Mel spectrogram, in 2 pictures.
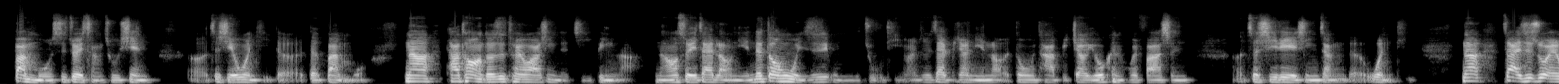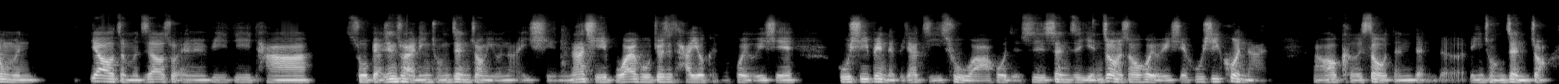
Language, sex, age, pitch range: Chinese, male, 20-39, 105-145 Hz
